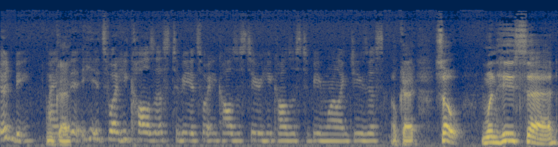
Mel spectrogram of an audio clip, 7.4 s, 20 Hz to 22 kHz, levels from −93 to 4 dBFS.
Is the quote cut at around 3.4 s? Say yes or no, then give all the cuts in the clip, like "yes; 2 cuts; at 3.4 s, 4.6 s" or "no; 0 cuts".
no; 2 cuts; at 0.9 s, 5.1 s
